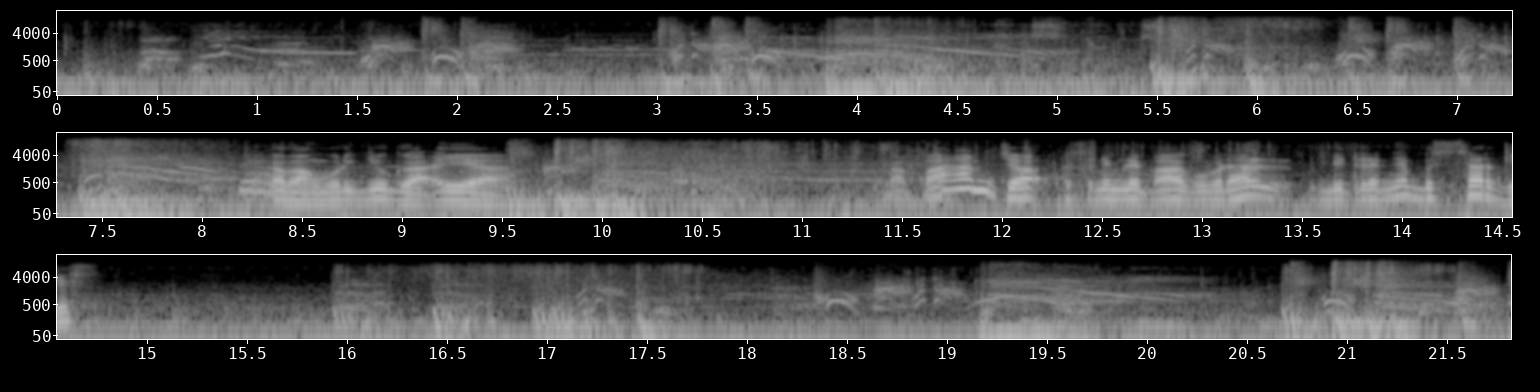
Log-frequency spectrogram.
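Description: Punches and kicks thud in a fast fight.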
